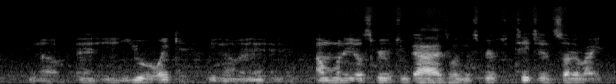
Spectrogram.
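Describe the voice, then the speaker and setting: Background noise is noticeable throughout. A man's voice comes through it. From Chicago, US. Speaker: self-styled spiritual teacher, vlogger. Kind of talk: casual morning devotional vlog. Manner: casual, repetitive with false starts.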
